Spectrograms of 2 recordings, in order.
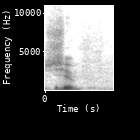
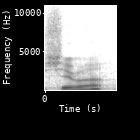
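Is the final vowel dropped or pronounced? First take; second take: dropped; pronounced. First: The final vowel is cut off. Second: The final vowel is pronounced in full. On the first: "they'll say Shiv. ... cutting off the last syllable" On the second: "If you say Shiva"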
